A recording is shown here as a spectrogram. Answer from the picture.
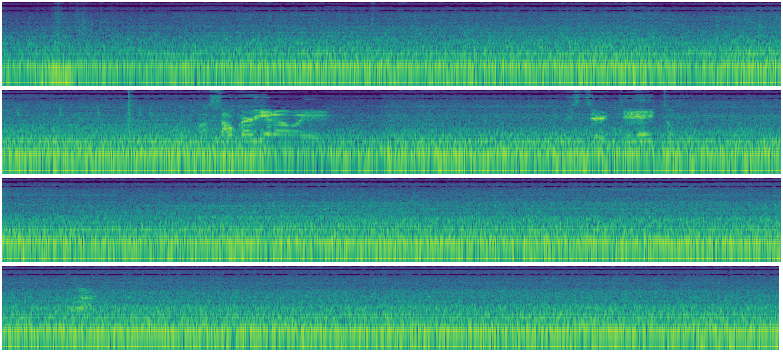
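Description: Engine and road noise of a car-hauler semi truck heard from inside its cab at highway speed: a loud, steady low rumble. Brief voice-like sounds come through about ten and fourteen seconds in.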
